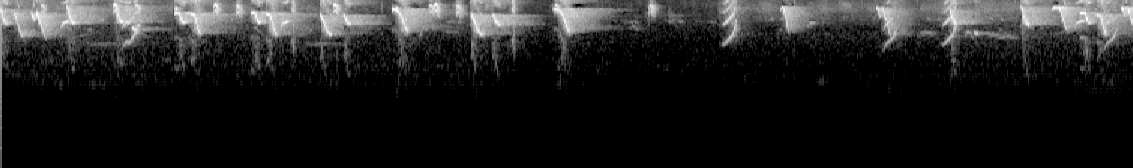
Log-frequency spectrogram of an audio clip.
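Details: Wild saffron finches free in nature, a lively gathering of several birds: bright, high chirps and short downslurred notes tumble over one another, thinning into scattered single notes near the end.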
